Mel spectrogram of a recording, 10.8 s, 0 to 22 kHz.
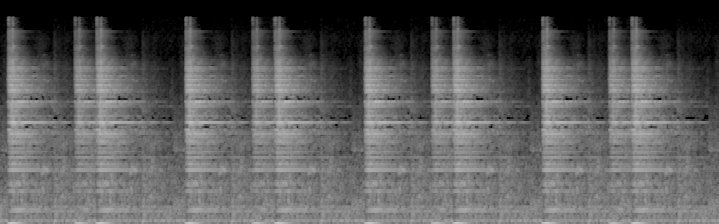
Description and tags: PONCHON Alix 2016 2017 BellTower
Production Step :
This sound is from a sound recording of a key hiting an iron bar.
I take just one sound from my reccording and copy/paste in a new track. I amplify the sound and do a low pass filter. I copy paste my track and create another one just above. I move this new track for create a gap between the two tracks. On the second track I supress some of the beat for create a rythm. On the second track i change the pitch, for making a sound more high-pitched.
Description :
This sound looks like the ring of a bell tower. The rythm change every two bars who makes him unique and not settled. This sound is, for me, a reference of the track begining of dark techno music.
Typologie de Schaeffer :
Masse: Nodal
Timbre harmonique: Eclatant
Grain: Résonnance
Allure: Mécanique
Dynamique: Ronde
Profil Mélodique: Ascendant puis descendant
Profil de Masse: Dilatation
